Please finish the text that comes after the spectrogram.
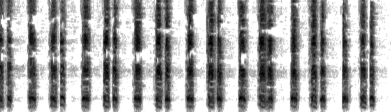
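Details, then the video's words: Repeated chuk notes of a chukar partridge, many delivered as close doubled pairs in a rhythmic chuk-chuk pattern, about two pairs per second, loud and clear with little background noise. "Chowkor ki awaaz"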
